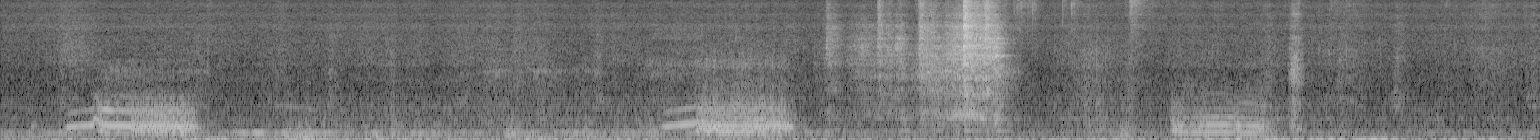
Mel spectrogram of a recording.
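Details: Sleeping white and ginger male cat Mimi snores in slow rhythm, with three throaty, buzzing inhalations spaced roughly four seconds apart and a brief rustling, crackly noise midway through.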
